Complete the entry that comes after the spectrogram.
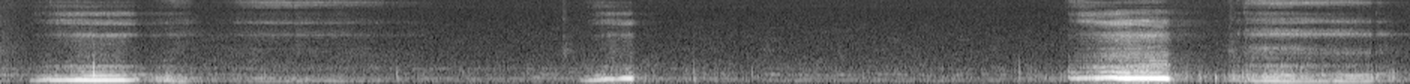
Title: Snoring like a dog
